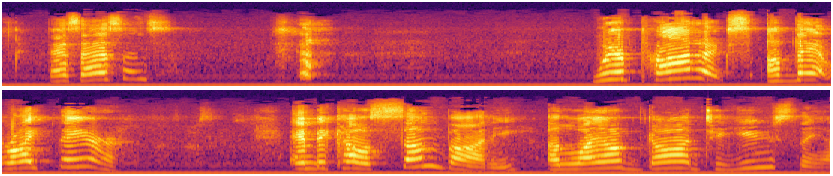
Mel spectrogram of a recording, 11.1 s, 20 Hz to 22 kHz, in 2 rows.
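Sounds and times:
low electrical hum: 0.0 - 11.0
woman laughing: 1.8 - 2.3.

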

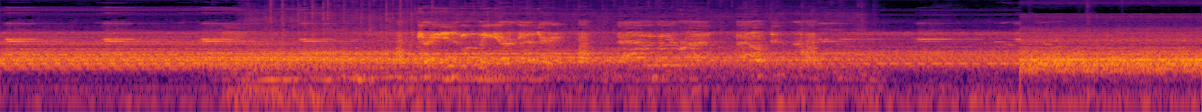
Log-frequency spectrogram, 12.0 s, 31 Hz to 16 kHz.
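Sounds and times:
thin steady tones: 0.0 - 10.6
muffled voice from speaker: 4.0 - 8.4.

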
